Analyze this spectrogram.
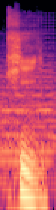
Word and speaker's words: ki: to feel and manipulate ki. By understanding the flow of strength and vitality through your body, you can heal your own ki by stealing your enemies. It's pronounced chi, by the way.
